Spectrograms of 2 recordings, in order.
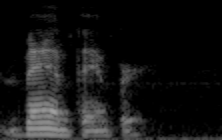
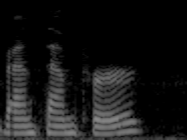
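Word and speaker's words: Vanthampur: it's just different yeah the stress is apparently on the van part mm-hmm the vans are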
